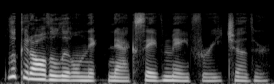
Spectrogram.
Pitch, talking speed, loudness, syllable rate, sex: 190 Hz, 260 wpm, -17 LUFS, 5.9 syllables/s, female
